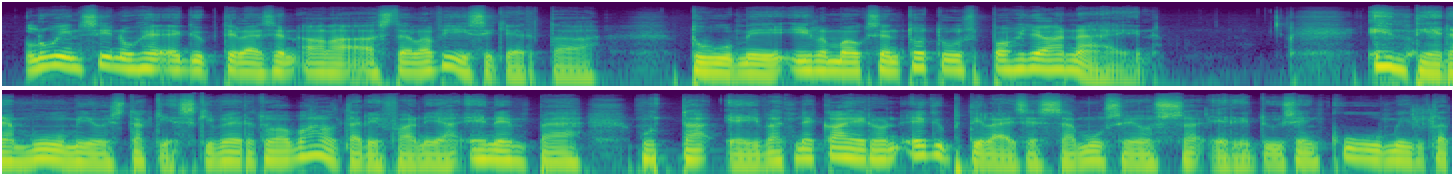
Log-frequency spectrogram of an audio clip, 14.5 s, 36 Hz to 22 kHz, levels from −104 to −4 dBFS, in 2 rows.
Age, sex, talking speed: 50-69, male, 100 wpm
